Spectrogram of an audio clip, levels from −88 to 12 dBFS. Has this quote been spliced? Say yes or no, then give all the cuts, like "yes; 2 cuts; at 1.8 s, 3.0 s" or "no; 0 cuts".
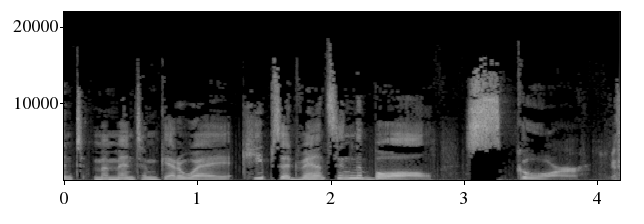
yes; 1 cut; at 1.3 s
